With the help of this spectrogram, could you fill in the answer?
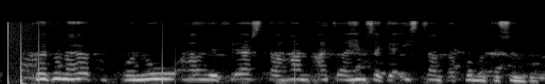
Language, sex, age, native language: Icelandic, female, 50-59, Icelandic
